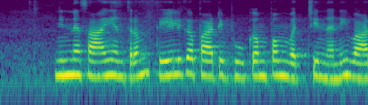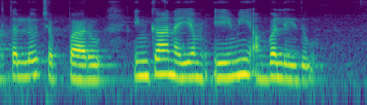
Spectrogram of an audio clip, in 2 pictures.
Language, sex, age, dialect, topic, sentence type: Telugu, female, 25-30, Central/Coastal, agriculture, statement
